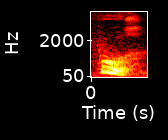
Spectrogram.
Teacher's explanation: この▁R▁は、聞こえない。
